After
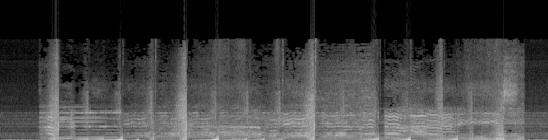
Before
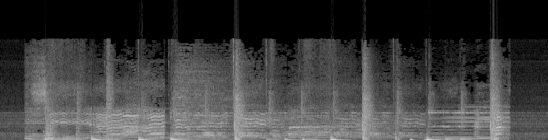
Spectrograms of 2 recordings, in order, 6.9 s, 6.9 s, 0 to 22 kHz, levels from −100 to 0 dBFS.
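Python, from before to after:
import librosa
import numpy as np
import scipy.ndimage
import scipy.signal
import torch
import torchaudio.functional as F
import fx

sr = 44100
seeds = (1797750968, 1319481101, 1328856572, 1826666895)

y = np.flip(x).copy()
y = fx.rider(y, sr, range_db=5, speed_s=2.0)
y = fx.dmg_noise_band(y, sr, seeds[0], low_hz=100.0, high_hz=150.0, level_db=-53.0)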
